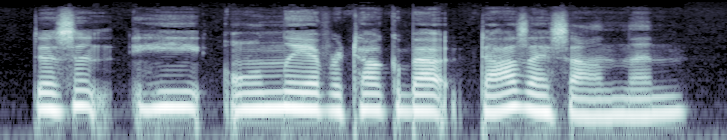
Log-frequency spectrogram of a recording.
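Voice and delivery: ordinary delivery, nothing marked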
